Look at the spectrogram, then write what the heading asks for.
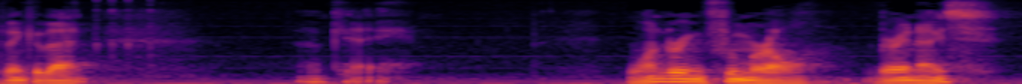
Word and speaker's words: fumarole: Actually, it's Fumarole. I've been calling it Fumarole for ages because I heard it in some video, some volcanism video years ago, but it's actually pronounced Fumarole, like the way it looks, rather than Fumarole.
